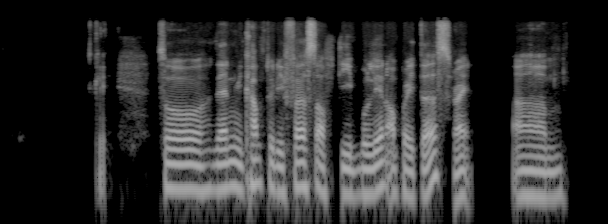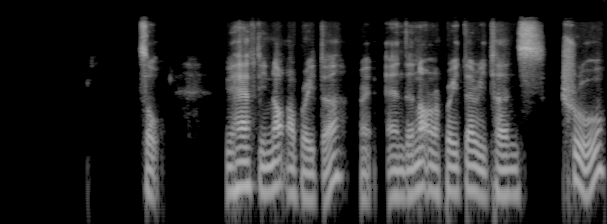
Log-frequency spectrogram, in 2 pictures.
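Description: A young man speaks calmly and close to a microphone, as if explaining.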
